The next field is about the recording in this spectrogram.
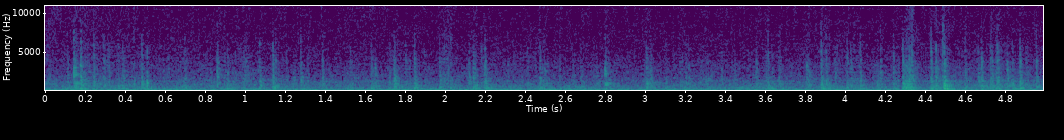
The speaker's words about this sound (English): It feels really good sitting here, being by this window, enjoying the sound of the rain pattering against the window.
